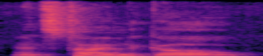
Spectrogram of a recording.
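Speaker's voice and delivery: ordinary delivery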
